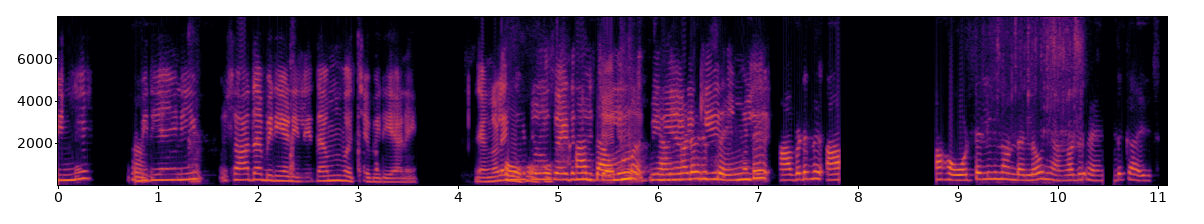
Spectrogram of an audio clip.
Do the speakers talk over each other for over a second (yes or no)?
yes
